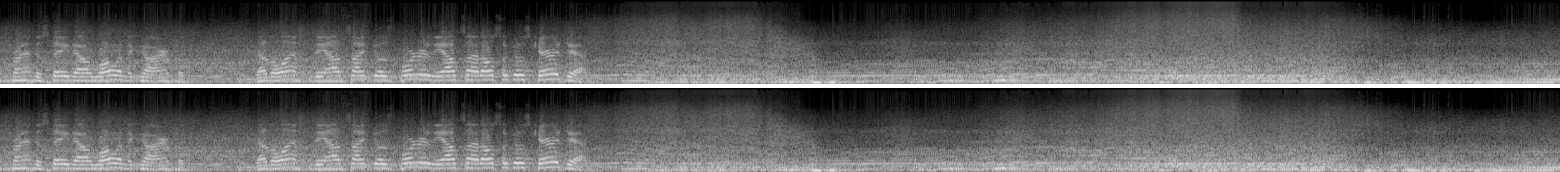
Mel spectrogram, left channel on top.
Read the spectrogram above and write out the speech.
trying to stay down low in the car, but nonetheless, to the outside goes Porter. The outside also goes Carajat.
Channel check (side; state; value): both; identical; correlation 1.00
